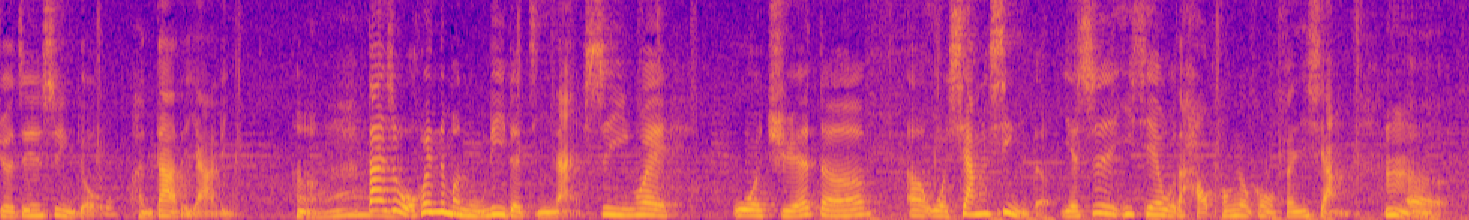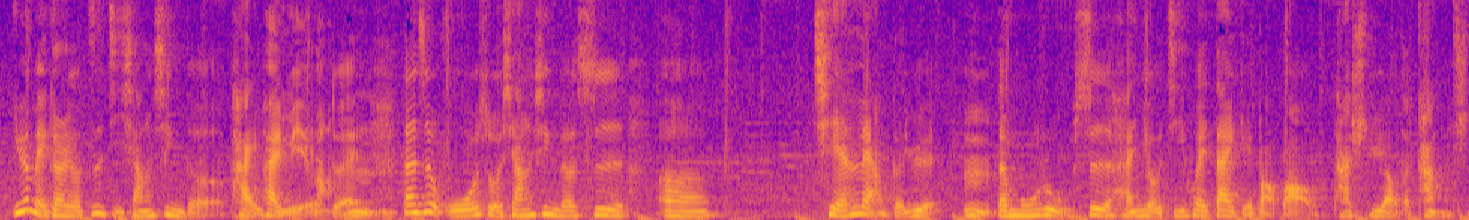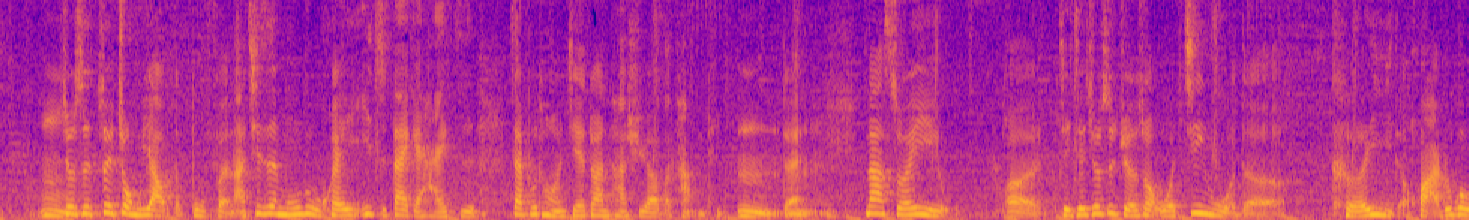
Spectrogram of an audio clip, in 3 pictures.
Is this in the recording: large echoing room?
no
